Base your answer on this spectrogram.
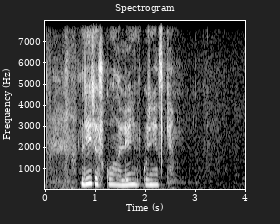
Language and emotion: Russian, neutral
